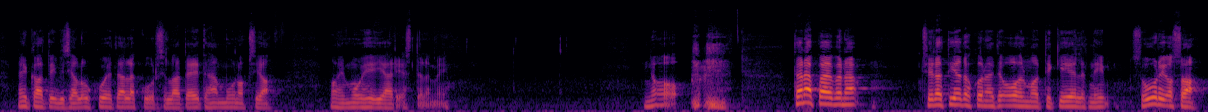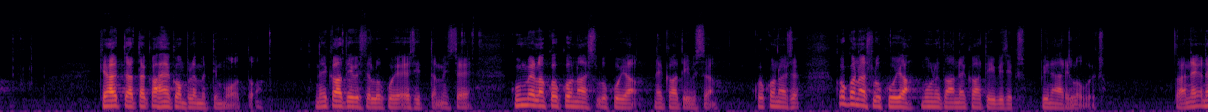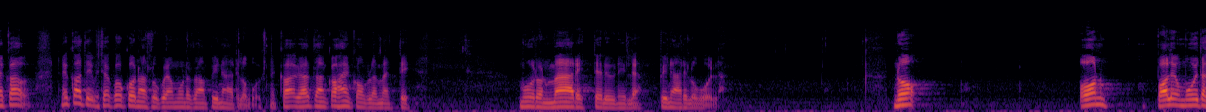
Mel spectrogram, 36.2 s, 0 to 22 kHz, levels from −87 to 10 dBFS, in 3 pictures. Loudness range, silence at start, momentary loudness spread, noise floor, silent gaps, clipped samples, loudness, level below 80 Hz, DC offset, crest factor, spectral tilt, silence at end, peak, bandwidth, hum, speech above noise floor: 9 LU; 0.2 s; 16 LU; -68 dBFS; none; under 0.1%; -35 LUFS; -72 dBFS; under 0.1%; 26 dB; -6.5 dB/octave; 0 s; -10 dBFS; 15.5 kHz; none; 33 dB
